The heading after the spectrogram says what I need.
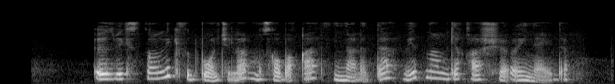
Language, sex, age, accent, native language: Uzbek, female, 18-24, Buxoro, Uzbek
